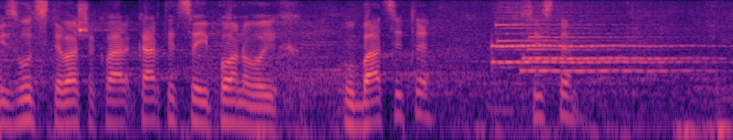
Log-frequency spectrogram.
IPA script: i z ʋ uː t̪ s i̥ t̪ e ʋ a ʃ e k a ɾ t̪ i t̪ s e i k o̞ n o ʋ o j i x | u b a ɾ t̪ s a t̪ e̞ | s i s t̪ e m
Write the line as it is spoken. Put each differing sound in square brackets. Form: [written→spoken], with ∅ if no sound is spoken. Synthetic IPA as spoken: i z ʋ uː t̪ s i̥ t̪ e ʋ a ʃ e k a ɾ t̪ i t̪ s e i [k→p] o̞ n o ʋ o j i x | u b a [ɾ→∅] t̪ s [a→i] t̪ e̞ | s i s t̪ e m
